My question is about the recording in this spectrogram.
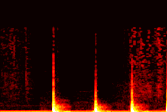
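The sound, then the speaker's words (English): Four firm knocks on a front door, evenly spaced, each a sharp thud against a low steady hum in the background. “When someone knocks on your front door, I was sitting here just minding my own business.”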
